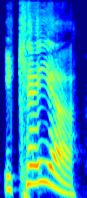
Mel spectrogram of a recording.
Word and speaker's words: IKEA: It's a fairly well-known Swedish home retailer furnisher called IKEA.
